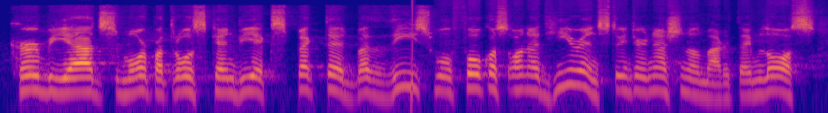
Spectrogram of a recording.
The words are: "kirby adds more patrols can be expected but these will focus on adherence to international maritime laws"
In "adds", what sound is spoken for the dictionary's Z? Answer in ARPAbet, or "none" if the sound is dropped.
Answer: S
